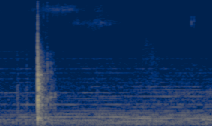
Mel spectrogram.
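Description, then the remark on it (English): A single sharp clack of dice hitting a hard tabletop, with a brief rattle as they settle, then only a quiet, humming room with no one speaking; the dice are rolled for an intimidation or deception check in a game. “I'm gonna use my befitting Extinction Curse dice.”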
